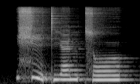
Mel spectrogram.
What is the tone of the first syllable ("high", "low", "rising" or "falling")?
falling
